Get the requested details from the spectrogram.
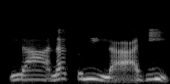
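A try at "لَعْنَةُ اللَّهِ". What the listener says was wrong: अब फिर भी निकला है, क्योंकि ये ना इसको झटका दे के हमजा बना देना है, और ना इसको कुछ और पढ़ना है, ठीक है।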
